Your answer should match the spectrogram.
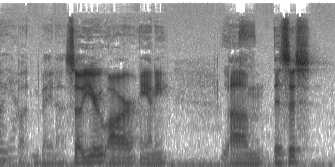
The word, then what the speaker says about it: Veda: I always want to go long E, Veda, Oh, yeah. but Veda.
